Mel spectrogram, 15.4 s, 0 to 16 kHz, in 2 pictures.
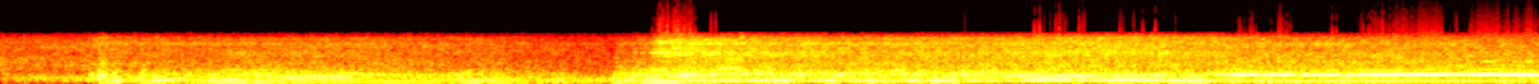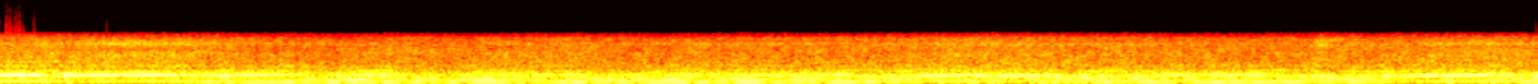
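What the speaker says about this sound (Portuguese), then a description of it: "Agora eu vou dar uma acelerada nele." A Fiat Tipo 1.6 ie car engine starts and then revs up and holds at raised RPM, a loud, close mechanical drone with a steady tone after the initial crank, without any talking.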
